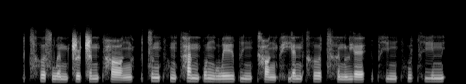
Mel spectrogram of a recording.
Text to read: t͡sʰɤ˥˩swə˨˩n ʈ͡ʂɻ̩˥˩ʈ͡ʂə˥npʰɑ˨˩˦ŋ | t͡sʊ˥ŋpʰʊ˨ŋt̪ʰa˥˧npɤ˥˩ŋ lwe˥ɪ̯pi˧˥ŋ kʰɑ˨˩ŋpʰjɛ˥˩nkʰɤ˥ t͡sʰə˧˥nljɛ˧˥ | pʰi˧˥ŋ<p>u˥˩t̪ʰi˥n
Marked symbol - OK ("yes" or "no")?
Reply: no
